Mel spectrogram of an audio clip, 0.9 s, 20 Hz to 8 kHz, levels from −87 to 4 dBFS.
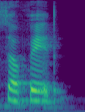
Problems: background sounds at intervals, background conversations at intervals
